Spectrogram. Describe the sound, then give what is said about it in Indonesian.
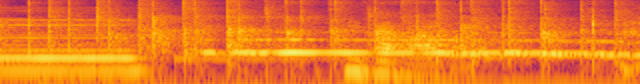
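Audience applause of dense, continuous clapping from a crowd, with steady tonal sounds running underneath throughout. “give it up applause for Riva and Oce.”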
